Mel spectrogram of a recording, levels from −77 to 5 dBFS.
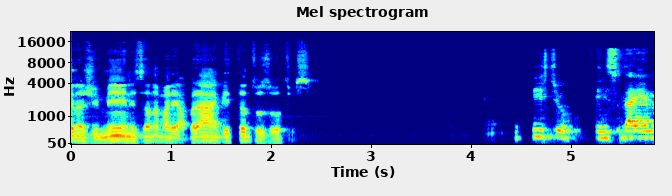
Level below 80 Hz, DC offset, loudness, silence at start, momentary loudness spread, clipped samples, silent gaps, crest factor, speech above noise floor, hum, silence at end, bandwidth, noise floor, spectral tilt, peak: -60 dBFS; under 0.1%; -20 LUFS; 0 s; 12 LU; under 0.1%; none; 20 dB; 56 dB; none; 0 s; 16.5 kHz; -76 dBFS; -4 dB/octave; -2 dBFS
